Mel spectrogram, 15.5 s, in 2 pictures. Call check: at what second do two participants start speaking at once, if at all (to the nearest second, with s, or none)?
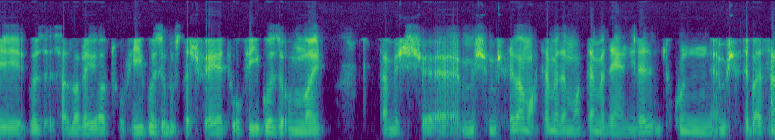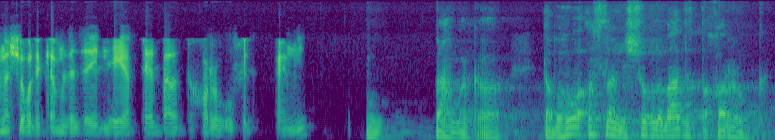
none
